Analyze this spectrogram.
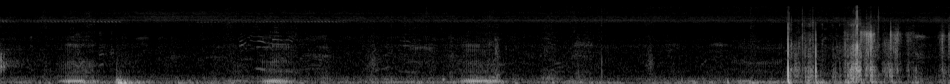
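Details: American bison bellowing: deep, rumbling low roars repeated roughly every two seconds, three in a row, with wind noise, faint human voices and clicking handling sounds at the end.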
